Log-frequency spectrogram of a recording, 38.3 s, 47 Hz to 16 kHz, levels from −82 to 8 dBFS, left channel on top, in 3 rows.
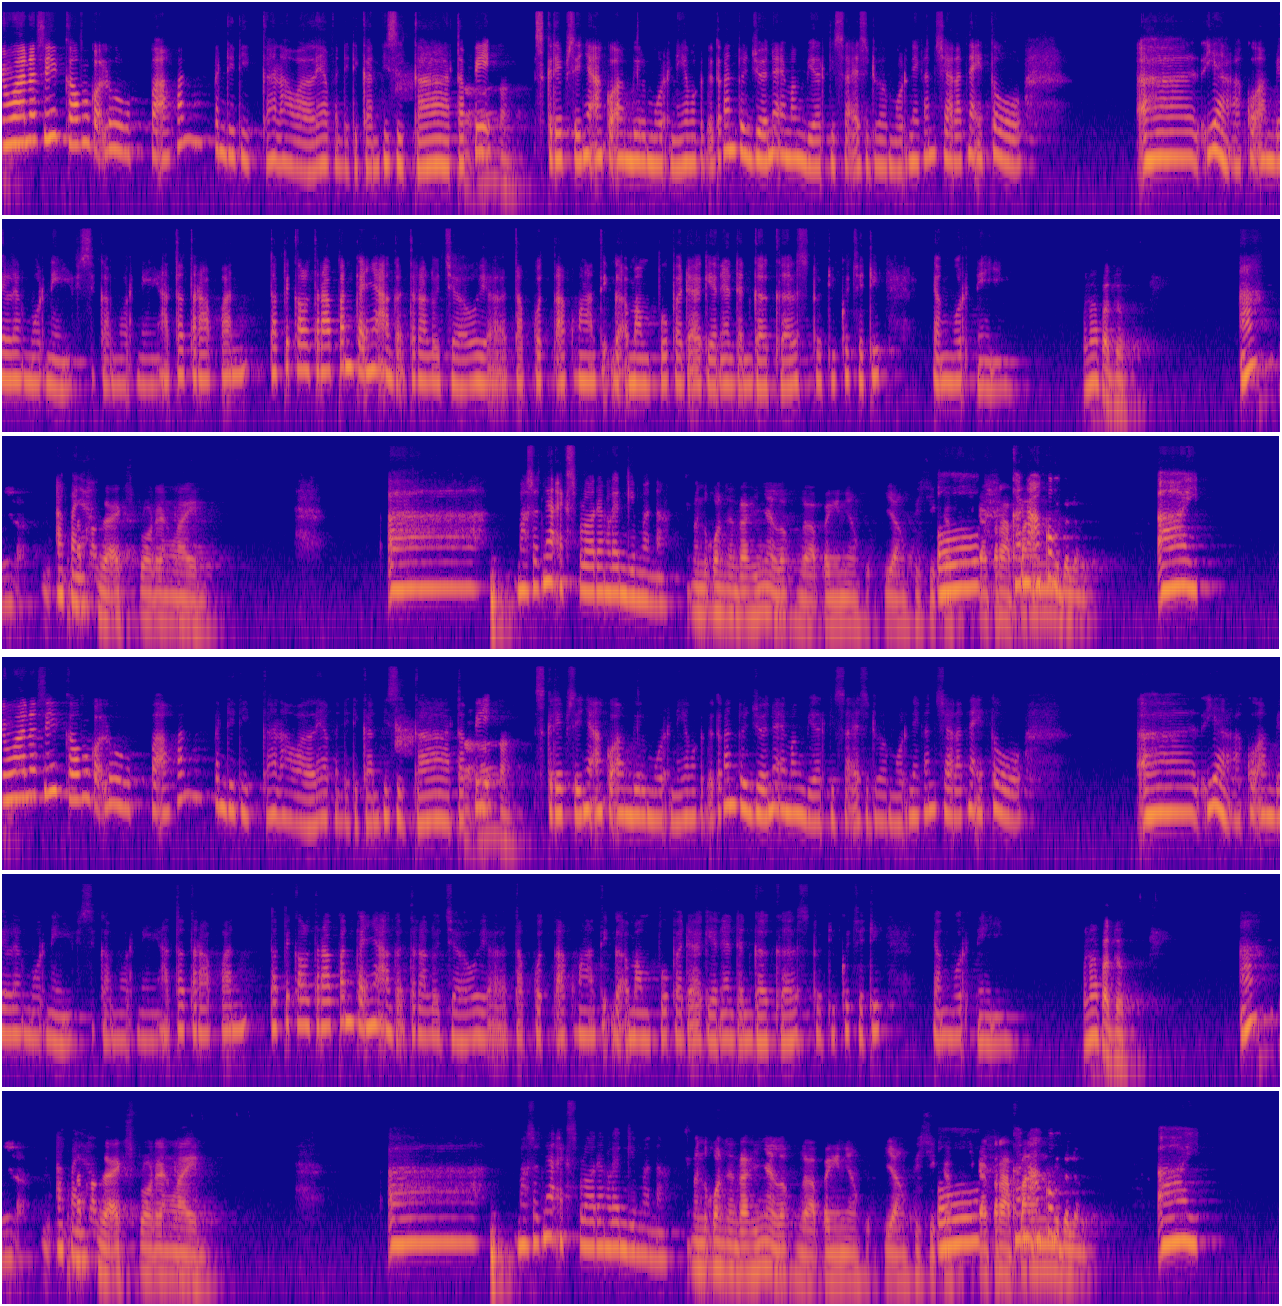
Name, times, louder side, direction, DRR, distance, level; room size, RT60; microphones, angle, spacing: voice 1, 0.0-4.9 5.3-10.6 11.3-21.7 22.1-22.9 25.2-25.4 26.1-26.5 28.5-28.7 29.4-30.4 30.7-32.2 34.9-35.4 35.7-36.1 37.1-37.5, left 2 dB, 65° left, 12 dB, 1.0 m, -26 dB
voice 2, 4.6-5.1 23.6-24.1 25.6-27.6 30.4-30.6 32.4-35.1 35.3-36.4, right 2 dB, 35° right, 11 dB, 1.0 m, -28 dB
26.0 x 15.5 x 9.3 m, 0.85 s
head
